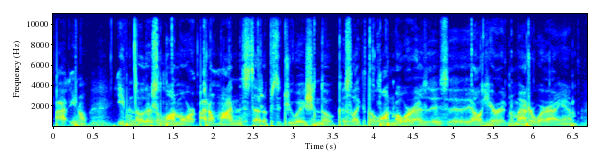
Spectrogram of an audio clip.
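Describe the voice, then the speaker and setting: Whispering young man, casual ASMR rambling. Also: fast talker. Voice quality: whispered, unvoiced. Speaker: ASMR mukbang creator. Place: indoor room at home.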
